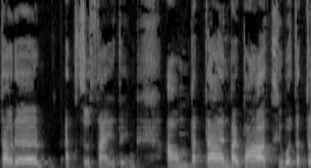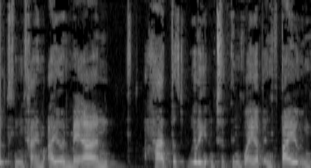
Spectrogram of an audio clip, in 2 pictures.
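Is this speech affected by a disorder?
Yes: deafness; hearing impaired; interview done in person instead of remotely because of hearing impairment, recorded on iPhone.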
